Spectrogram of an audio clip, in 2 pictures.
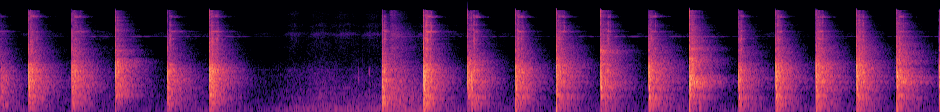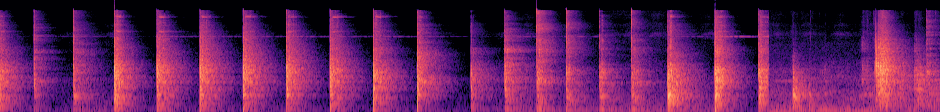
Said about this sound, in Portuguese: esse prego dá trabalho para pregar ele, que ele é muito grande, mas compensação também ele fica bem pregado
